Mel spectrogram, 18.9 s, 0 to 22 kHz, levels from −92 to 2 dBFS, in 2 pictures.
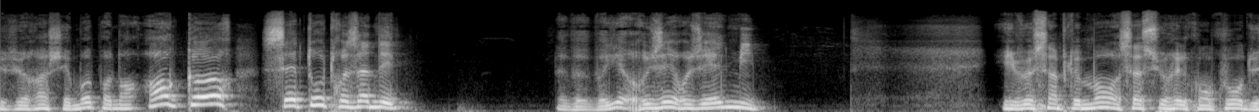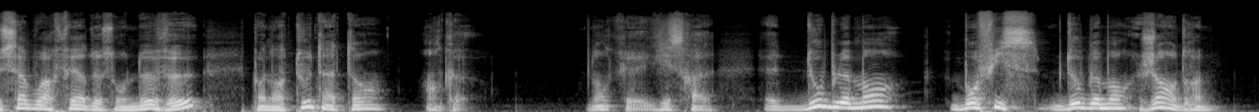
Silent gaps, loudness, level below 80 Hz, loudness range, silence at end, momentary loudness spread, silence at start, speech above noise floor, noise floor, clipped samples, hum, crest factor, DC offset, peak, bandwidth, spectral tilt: none; -15 LUFS; -40 dBFS; 7 LU; 0.3 s; 13 LU; 0 s; 48 dB; -63 dBFS; under 0.1%; none; 14 dB; under 0.1%; -2 dBFS; 14 kHz; -6.5 dB/octave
